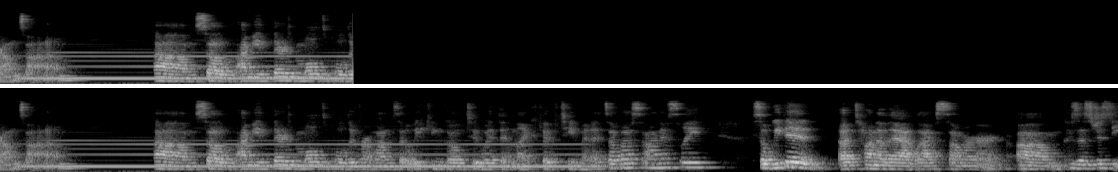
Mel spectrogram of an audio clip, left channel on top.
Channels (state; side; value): drops out; left; at 3.6 s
